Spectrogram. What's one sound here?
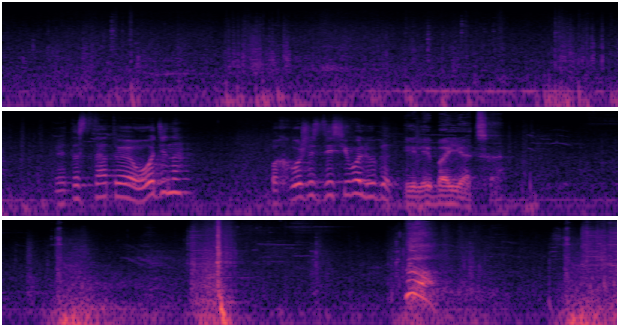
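Heavy footsteps thud on wooden boards.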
